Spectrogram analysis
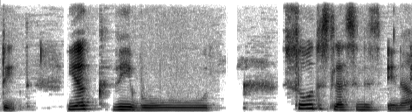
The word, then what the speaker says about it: يَكْذِبُونَ: يَكْذِبُونَ. This one the pronounced softly. This one the pronounced from the tip of the tongue touching the inner edges of the top two front teeth. يَكْذِبُونَ.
